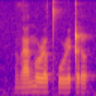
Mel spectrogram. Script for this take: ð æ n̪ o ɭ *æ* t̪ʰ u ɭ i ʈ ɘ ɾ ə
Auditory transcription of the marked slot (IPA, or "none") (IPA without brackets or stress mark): ə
